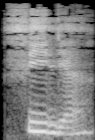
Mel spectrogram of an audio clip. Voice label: brazilian daughter

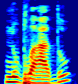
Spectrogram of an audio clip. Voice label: "cloudy", Portuguese

